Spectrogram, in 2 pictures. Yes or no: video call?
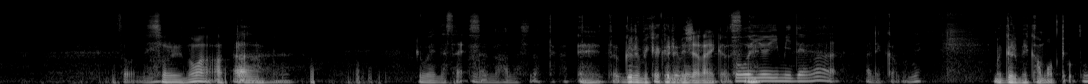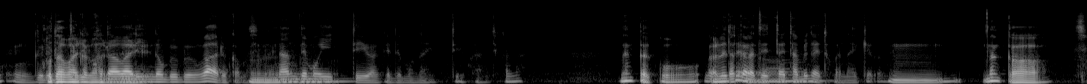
no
